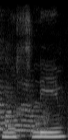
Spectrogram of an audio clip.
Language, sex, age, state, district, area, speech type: Odia, female, 18-30, Odisha, Subarnapur, urban, spontaneous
